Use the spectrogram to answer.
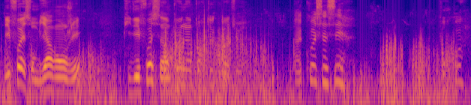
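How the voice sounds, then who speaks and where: A man's voice: a little high, very animated, moderate pace. A man from northern France chatting casually through a travel vlog outdoors, rambling and asking viewers questions. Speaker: travel vlogger. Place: outdoors, ruins and seaside. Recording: noisy outdoor camera audio.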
